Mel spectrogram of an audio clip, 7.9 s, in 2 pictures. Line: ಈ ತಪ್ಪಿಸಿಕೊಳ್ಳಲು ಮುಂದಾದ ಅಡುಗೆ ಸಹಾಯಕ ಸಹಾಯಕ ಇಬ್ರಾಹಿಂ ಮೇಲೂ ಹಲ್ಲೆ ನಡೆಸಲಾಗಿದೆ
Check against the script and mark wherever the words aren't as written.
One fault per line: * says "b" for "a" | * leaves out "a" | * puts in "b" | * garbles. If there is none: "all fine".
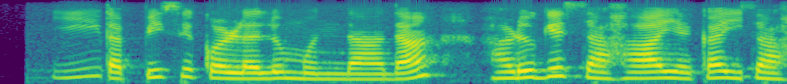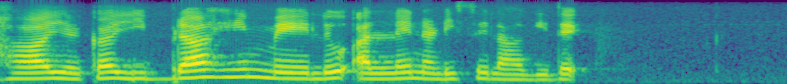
all fine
